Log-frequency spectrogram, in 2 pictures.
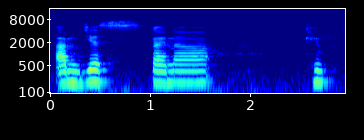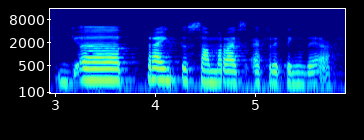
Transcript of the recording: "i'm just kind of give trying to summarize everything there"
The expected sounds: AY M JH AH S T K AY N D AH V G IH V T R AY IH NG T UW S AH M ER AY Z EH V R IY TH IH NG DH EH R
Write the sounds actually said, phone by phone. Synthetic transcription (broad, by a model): AY M JH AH S K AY N AH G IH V T R AY IH NG T UW S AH M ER AY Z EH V R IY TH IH NG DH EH R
